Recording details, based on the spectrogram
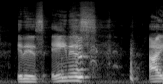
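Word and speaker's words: Ainus: her name it is anus i it's it's a-i-n-u-s but it is just in japanese it's just anus her name is captain anus what are you laughing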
